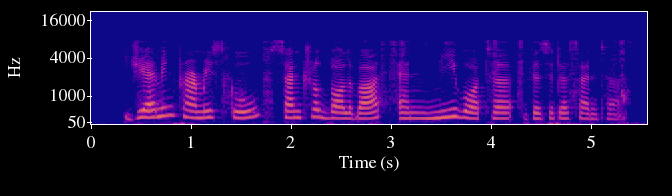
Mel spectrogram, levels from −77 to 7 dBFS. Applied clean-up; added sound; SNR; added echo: neural mask model Resemble Enhance denoiser.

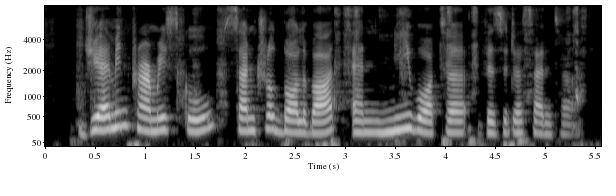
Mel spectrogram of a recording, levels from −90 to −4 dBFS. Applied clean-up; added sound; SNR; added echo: classical method Wiener filter.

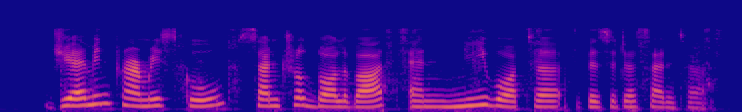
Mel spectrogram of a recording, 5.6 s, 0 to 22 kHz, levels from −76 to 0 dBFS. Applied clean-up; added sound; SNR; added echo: neural mask model RNNoise.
